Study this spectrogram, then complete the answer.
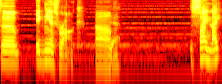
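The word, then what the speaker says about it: kyanite: Cyanite, not cyanide. But no, that's the thing. Like, I read it as cyanite, but it actually, the proper pronunciation of it is cyanite, which was a little bit too close to, So I was like, yeah, let's not.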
